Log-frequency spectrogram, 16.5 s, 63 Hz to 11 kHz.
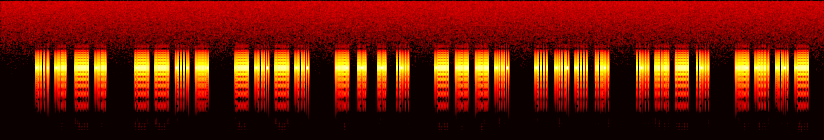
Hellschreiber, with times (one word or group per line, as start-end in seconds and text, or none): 0.7-2.2 VK3K
2.7-4.2 5SUO
4.7-6.2 2WSW
6.7-8.2 GIIT
8.7-10.2 BQQN
10.7-12.2 LMLJ
12.7-14.2 TX8T
14.7-16.2 GF4B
